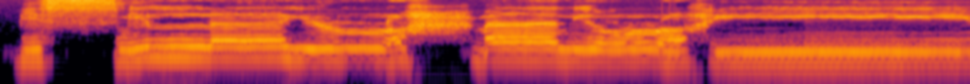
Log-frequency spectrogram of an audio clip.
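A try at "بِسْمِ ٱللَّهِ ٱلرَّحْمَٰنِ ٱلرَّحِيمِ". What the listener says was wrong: Oke, sekarang tinggal diperjelas getaran huruf ro-nya jangan sampai samar. Ya, jangan sampai Bismillahirrahmanirrahim. Huruf ro memang getarannya tidak boleh berlebihan. Tapi bukan berarti getarannya hilang, tetap getarannya jelas Bunda. Ya, Bismillahirrahmanirrahim.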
